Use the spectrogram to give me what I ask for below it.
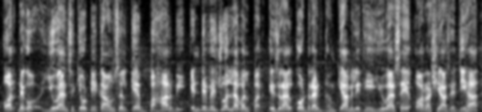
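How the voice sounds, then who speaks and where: Bright high-voiced man explaining news. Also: a little hiss or hum. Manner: Hindi-English code-mixing, conversational explaining. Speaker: current affairs educator. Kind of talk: explainer video lecture.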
